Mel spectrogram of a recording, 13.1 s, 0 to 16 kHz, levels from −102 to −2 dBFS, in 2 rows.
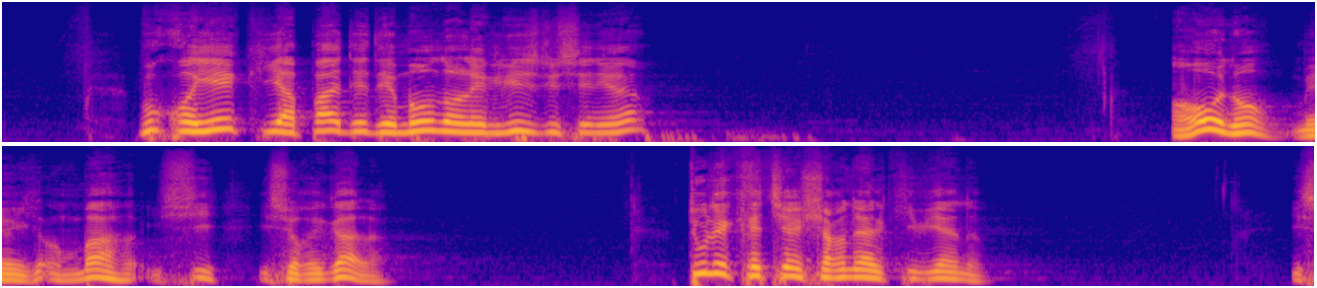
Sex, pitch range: male, 125-200 Hz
